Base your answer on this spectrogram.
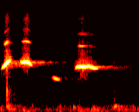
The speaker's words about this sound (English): Oh, I came as fast as I could. I thought you were whistling for me.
